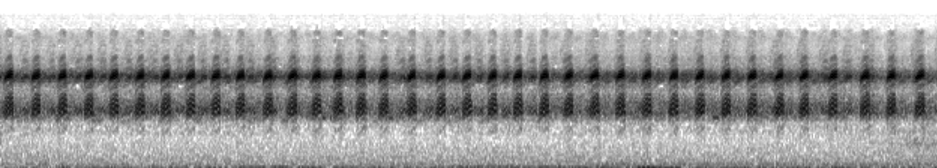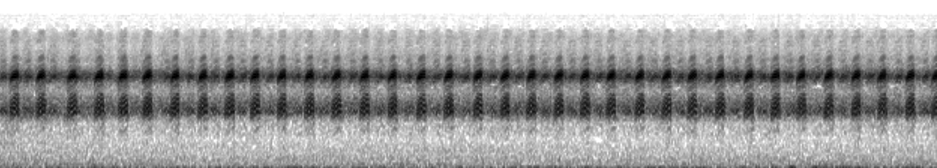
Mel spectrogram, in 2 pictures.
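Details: A sustained run of frog croaking: bright, pulsed notes repeated nearly four times a second at a steady tempo for the whole stretch, with nothing else audible.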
